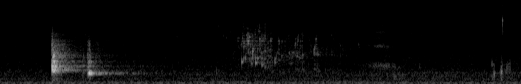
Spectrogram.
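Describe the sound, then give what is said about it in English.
A couple of sharp glassy clinks, then water briefly pours and splashes into a glass, followed by a few soft drips; fairly quiet, with no voices. “Could I have a glass of water?”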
